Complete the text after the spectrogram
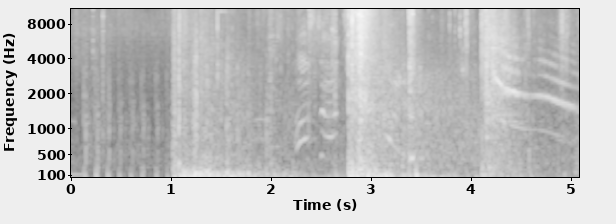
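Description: Loud explosions boom close by.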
